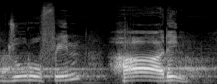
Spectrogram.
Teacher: तनवीन के बाद हा है, हा हुरूफ हलकी में से आ रहा है, लिहाजा यहाँ पर इजहार का कायदा होगा, गुन्ना नहीं करेंगे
